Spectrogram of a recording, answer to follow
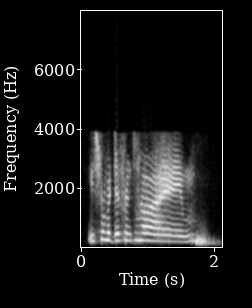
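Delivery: sing-song it like a naive apologist; slow, high, silly mimicry of people excusing bigots; mocking whiny excuse.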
